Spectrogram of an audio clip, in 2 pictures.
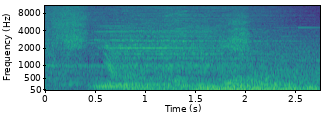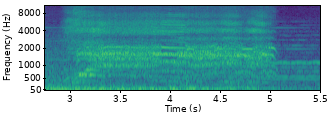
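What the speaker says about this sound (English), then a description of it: "That is a good scream, by the way." A character's loud, drawn-out scream in the video game Trails through Daybreak II, made of two long wailing bursts over game music and effects, the second one higher and more strained.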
